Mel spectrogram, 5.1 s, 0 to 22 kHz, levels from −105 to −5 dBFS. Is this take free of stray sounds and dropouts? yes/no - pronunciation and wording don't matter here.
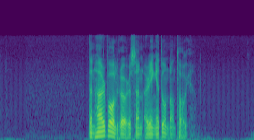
yes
